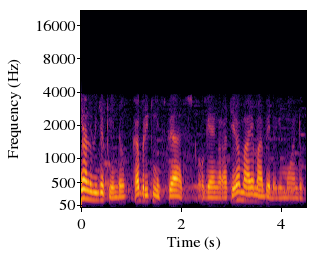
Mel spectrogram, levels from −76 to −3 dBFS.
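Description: No fault can be heard in this speech. The sound carries the narrow band of ordinary G.711 telephone coding, from about 150 Hz up to about 3.6 kHz, with at most a faint trace of its quantisation noise.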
